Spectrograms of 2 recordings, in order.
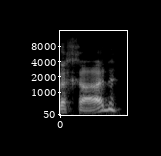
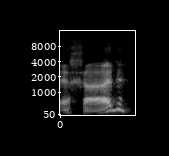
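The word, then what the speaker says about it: אחד: One should also extend the pronunciation of the letter Dalet of the word Echad.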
